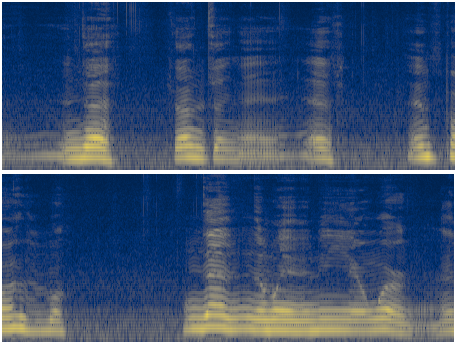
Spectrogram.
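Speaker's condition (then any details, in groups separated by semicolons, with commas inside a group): Cerebral palsy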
